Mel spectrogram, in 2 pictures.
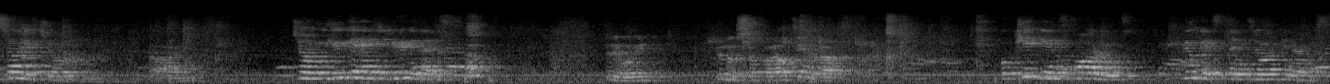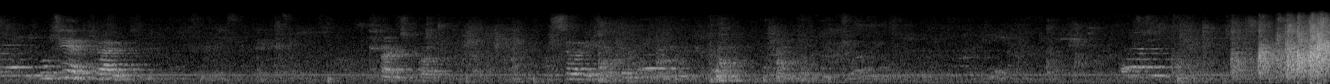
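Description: A man speaks slowly on a stage, heard from across a room.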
